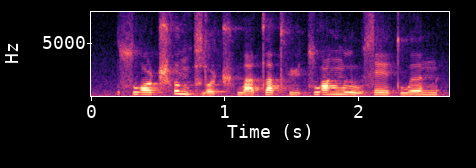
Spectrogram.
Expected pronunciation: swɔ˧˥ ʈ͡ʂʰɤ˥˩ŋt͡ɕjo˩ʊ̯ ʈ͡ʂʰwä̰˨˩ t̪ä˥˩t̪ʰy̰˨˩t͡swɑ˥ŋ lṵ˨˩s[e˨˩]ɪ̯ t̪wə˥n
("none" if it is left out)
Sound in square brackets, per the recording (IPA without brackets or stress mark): e˥˩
